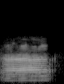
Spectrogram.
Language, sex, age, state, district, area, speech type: Hindi, male, 18-30, Rajasthan, Nagaur, rural, conversation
